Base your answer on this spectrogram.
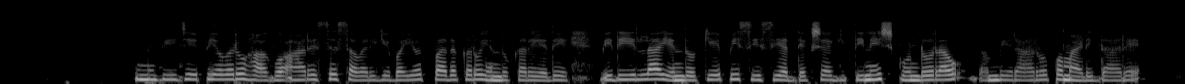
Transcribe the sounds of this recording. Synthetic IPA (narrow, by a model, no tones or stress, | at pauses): inːubiːd͡ʒeːpiɐʋɐɾuɦaːɡuaːɾesesɐʋɐɾiɡe̞bʱɐjoːt̪̚paːd̪ɐkɐɾue̞nd̪ukɐɾɛjɐd̪eʋid̪ijilːɐe̞nd̪uke̞ːpisisiɐd̪ʱjɐkʂaɡit̪iniːʃɡuɳɖuːɾaːʋɡɐmbʱiːɾɐaːɾɔːpɐmaːɽid̪ːaːɾe̞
